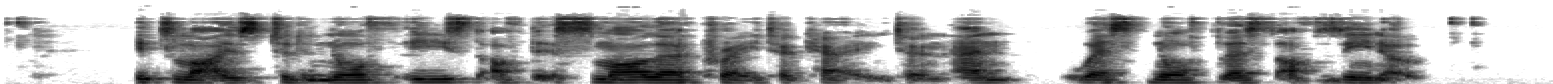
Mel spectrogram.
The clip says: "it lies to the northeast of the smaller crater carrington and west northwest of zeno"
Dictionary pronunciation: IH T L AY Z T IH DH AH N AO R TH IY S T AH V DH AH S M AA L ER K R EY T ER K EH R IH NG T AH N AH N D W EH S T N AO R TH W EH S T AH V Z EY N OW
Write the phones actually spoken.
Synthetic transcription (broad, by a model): IH T L AY Z T IH DH AH N AO R TH IY S T AH V DH AH S M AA L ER K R EY T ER K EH R IH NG T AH N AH N W EH S T N AO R TH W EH S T AH V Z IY N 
